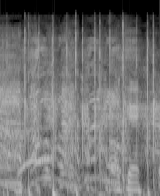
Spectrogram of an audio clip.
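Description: Several people exclaiming over one another, with scattered hand claps, in reaction to a live one-man-band performance that has just ended.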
